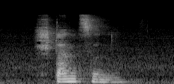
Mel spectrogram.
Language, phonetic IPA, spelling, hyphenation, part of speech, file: German, [ˈʃtant͡sn̩], stanzen, stan‧zen, verb, De-stanzen.ogg
- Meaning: to press; to punch; to stamp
